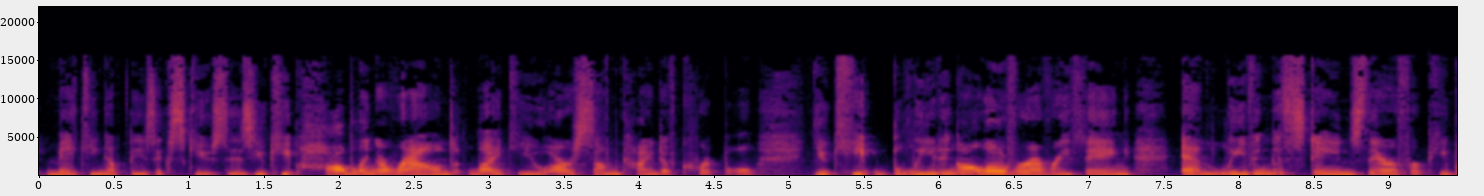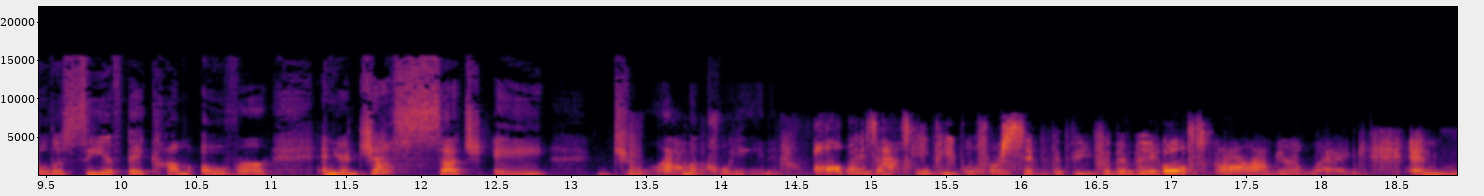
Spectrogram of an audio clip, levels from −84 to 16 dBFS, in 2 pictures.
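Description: At 13.41 s a call bitrate drop sets in and lasts to the end at 18.91 s. The encoder's budget collapses, with the sound pointing to a fall from roughly 48 kbps to about 6 kbps. Coarse coding turns the audio rough and watery, and the bandwidth narrows from 20 kHz to 6 kHz, leaving it muffled.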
